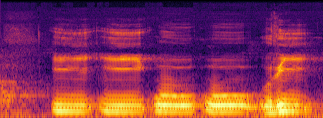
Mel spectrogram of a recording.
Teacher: जैसे हमने बोला था ई, ऊ, ऊ, री, ये ऐसे स्वर हैं जिसमें होंठ कैसी भी स्थिति में हो, लेकिन जो हवा निकलने का मार्ग है वो छोटा होता है, कम खुलता है मुख। ठीक है। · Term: समृद्ध स्वर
